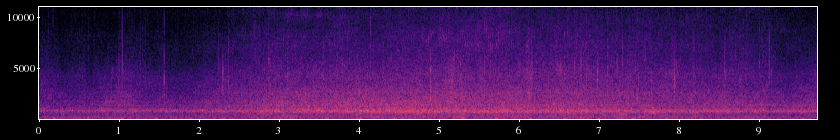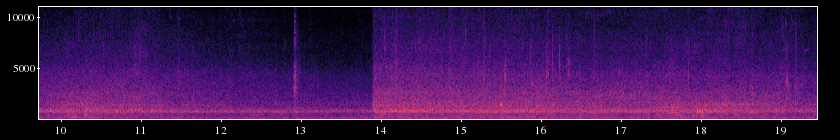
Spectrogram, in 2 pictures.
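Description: A large pack of road bicycles riding past: a steady rush of many tyres and chains on the road, with riders' voices mixed in. The sound steps up louder about fourteen seconds in.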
